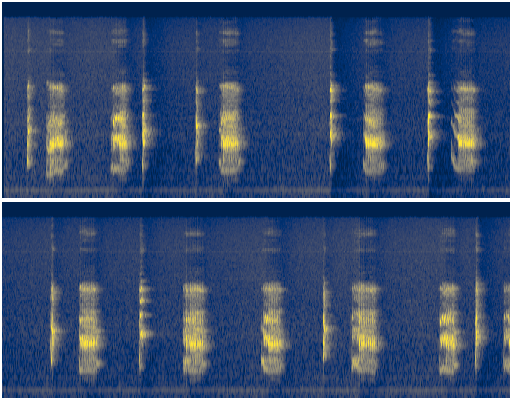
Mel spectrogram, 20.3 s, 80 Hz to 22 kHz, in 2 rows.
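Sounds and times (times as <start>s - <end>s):
turkey clucking: 0.5s - 1.4s, 2.2s - 3.1s, 3.8s - 4.9s, 6.6s - 7.8s, 8.5s - 9.6s, 11.1s - 12.2s, 12.9s - 13.2s, 13.8s - 14.4s, 15.4s - 15.9s, 16.6s - 17.8s, 18.9s - 20.3s.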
